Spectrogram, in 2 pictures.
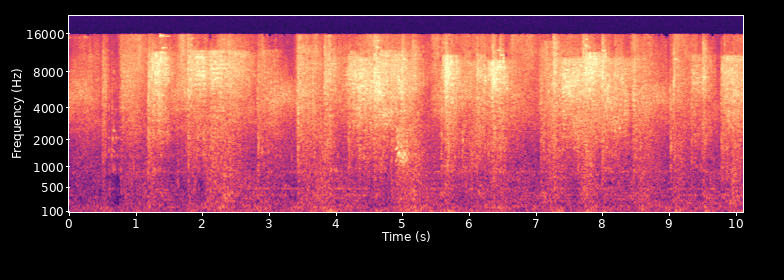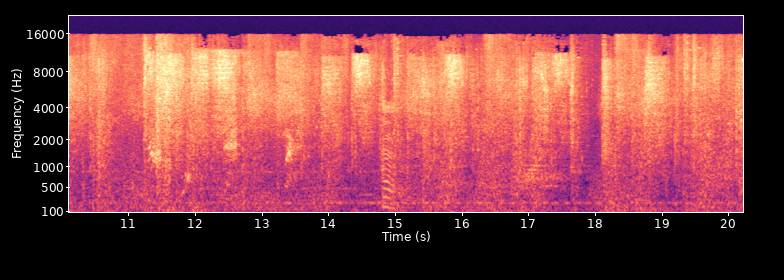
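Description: Magic spells crackle and burst in a video game battle.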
